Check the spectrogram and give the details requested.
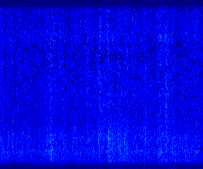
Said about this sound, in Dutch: Regen voelt goed. Ik hou ervan om er doorheen te lopen.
